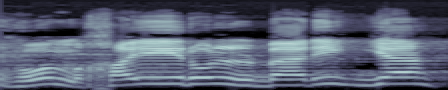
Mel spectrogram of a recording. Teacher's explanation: یہاں پر ہم میم میں غنہ نہیں کریں گے کیونکہ یہاں پر اظہار شفوی ہو رہا ہے اور اظہار شفوی میں ہم غنہ نہیں کرتے تو یہاں پر غنہ نہیں کرنا.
